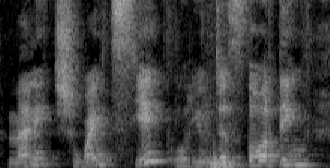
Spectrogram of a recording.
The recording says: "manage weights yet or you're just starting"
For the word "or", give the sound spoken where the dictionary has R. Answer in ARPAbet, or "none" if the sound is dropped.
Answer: R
